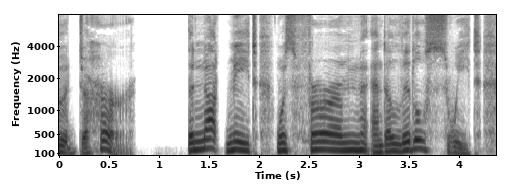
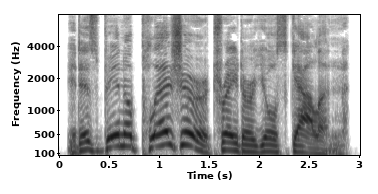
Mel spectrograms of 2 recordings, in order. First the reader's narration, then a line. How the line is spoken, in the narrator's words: vendor told, shouting again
